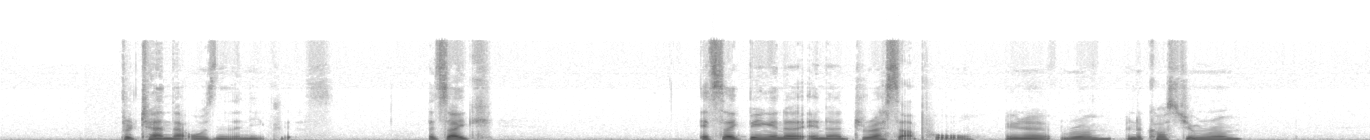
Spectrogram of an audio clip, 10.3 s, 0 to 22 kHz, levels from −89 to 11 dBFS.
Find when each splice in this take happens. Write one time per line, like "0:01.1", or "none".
none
